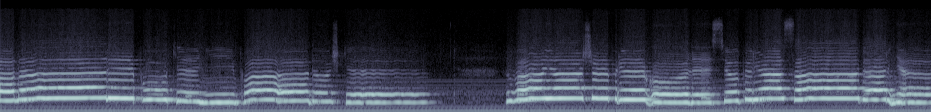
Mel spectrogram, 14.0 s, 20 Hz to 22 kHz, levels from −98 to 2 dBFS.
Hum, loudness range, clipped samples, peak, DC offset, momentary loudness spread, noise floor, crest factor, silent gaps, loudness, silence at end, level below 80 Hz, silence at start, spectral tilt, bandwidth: 50 Hz at -50 dBFS; 5 LU; under 0.1%; -12 dBFS; under 0.1%; 9 LU; -50 dBFS; 12 dB; none; -24 LUFS; 0 s; -50 dBFS; 0 s; -7.5 dB/octave; 5.6 kHz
